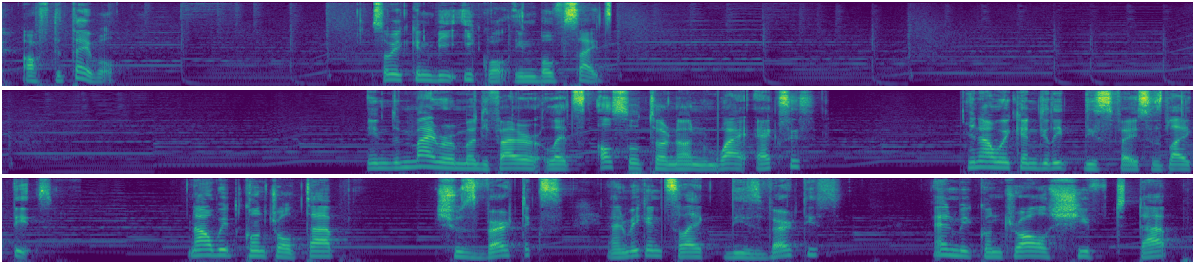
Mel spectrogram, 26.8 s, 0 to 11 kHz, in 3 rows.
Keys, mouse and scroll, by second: 2.0 g, 5.8 ctrl+r, 7.6 g, 10.2 ctrl+Tab, 12.0 a, 12.2 b, 14.5-15.2 middle drag, 16.2 b, 17.5 middle click, 17.7 middle click, 18.2 Delete, 20.7 ctrl+Tab, 24.5 click, 24.8 ctrl+z, 24.8 ctrl+shift+Tab.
